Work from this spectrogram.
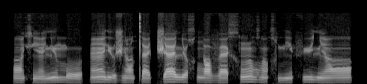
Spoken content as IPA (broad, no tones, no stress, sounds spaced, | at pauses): ɑ̃ xʲ æ̃ lʲ õ m o | æ̃ ɾʲ o ʒ ɑ̃ t æ t͡ʃ æ l y χ ŋ ɑ v æ x õ ʁ õ χ mʲ ẽ f y lʲ ɑ̃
